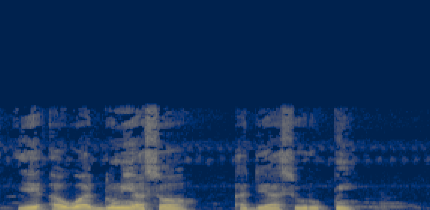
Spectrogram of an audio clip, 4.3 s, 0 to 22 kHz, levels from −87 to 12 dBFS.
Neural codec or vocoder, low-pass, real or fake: none; 10.8 kHz; real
